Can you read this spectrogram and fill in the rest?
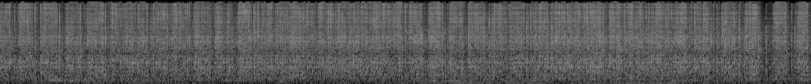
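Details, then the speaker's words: Beginner's early MIG welding attempt: hissy crackle with uneven surges and dropouts instead of a consistent frying-bacon sizzle. Welder thinks the tip was held too far from the material. Erratic MIG arc sputter. "and on this world you can kind of hear some of the fluctuation in the frying bacon sound where it kind of has some variation in it I think I was getting my tip too far away from my material so I need to concentrate on that a little bit better it still sounds like a lot of sputtering to me not you know consistent frying"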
